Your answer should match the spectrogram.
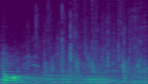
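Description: Stadium public-address announcer reading out a runner's lane, name and school.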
